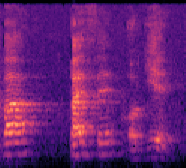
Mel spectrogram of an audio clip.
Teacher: Es interesante el cambio de la pérdida de la R simple intervocálica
